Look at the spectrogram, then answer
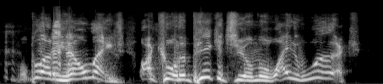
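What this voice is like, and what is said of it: Thick put-on Australian accent. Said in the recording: “they really had that thick Aussie accent, didn't they?”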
